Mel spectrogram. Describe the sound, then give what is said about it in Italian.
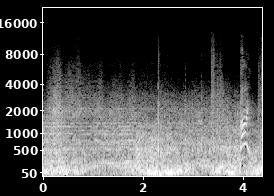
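Artillery fire sound effect in a radio drama: a dense, loud, continuous low rumble of battle noise, with a few sharper blasts breaking through. “la senti l'artiglieria?”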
